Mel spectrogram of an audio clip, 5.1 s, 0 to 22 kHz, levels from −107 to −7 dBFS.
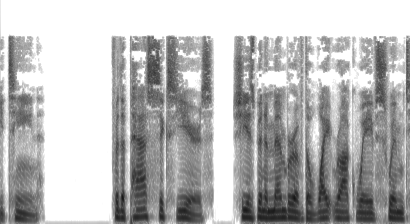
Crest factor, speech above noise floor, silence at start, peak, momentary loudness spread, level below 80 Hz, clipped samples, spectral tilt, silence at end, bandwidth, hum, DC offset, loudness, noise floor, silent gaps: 16 dB; over 66 dB; 0 s; -10 dBFS; 8 LU; -54 dBFS; under 0.1%; -4.5 dB/octave; 0 s; 11.5 kHz; none; under 0.1%; -25 LUFS; under -90 dBFS; none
